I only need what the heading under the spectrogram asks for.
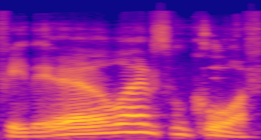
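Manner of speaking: put-on New York accent. Discussing how people pronounce coffee, demonstrating a New York accent. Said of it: "New York City coffee".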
